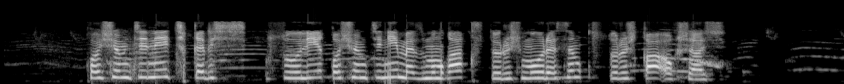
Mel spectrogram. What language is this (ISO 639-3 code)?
uig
